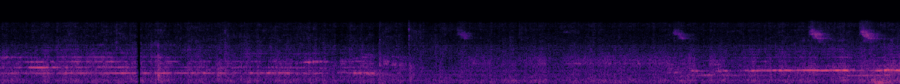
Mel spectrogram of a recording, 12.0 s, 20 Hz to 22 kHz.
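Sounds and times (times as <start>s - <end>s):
call to prayer over loudspeaker: 0.0s - 5.4s, 9.0s - 12.0s.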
